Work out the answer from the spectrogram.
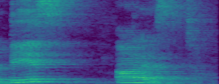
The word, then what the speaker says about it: dishonest: को क्या करते हैं, एज को साइलेंट कर देते हैं, उसको अ का उच्चारण करते हैं। तो डिसऑनेस्ट, आप बेईमान नहीं थे।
